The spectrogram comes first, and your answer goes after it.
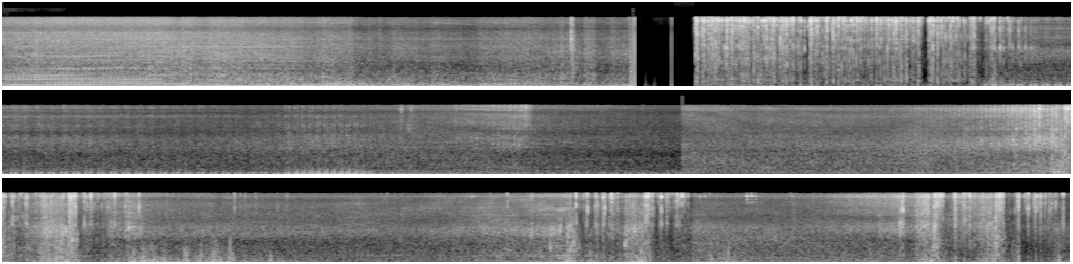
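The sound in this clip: Several cars drive over a dropped mobile phone lying on the ground. A loud, staticky rumble is followed by a brief cutout, then repeated surges of engine and tyre noise that rise and fall, with no talk.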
